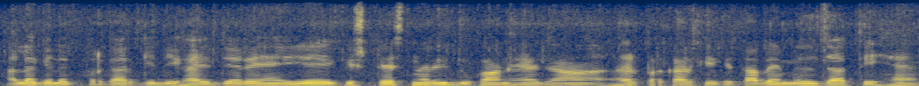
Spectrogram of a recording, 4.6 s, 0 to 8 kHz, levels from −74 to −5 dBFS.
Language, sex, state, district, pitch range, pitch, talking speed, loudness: Hindi, male, Rajasthan, Bikaner, 145-155 Hz, 150 Hz, 275 wpm, -17 LUFS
